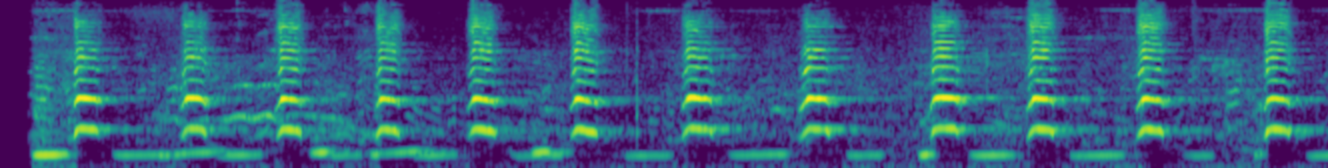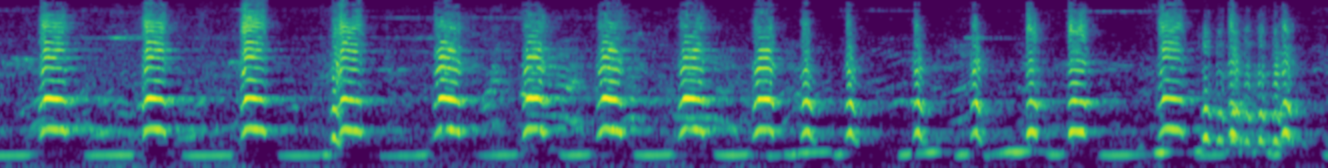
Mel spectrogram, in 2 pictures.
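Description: Siamang calling: a run of loud, hollow hoots repeated about twice a second, each note full and ringing. Sharp clicking or barking sounds are mixed in with the series throughout.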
